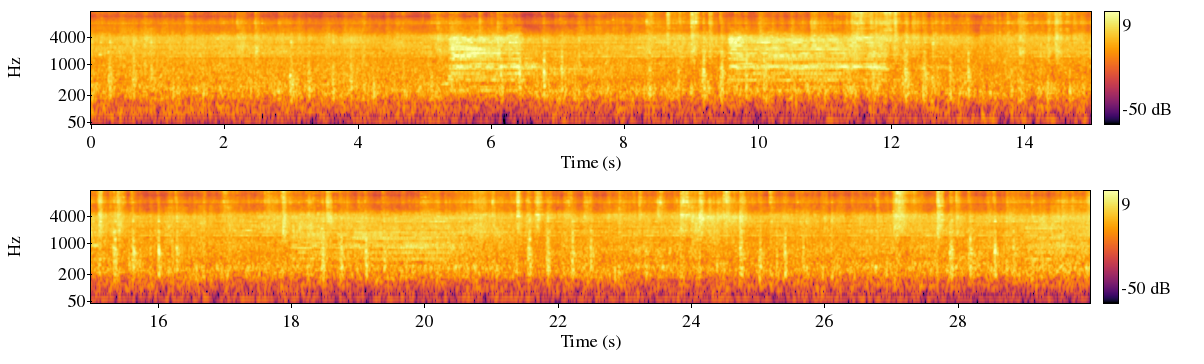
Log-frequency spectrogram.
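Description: Freight train of tank cars and covered hoppers rolling past, a steady rumble with wheels clicking over rail joints. A locomotive horn sounds three times: a short blast about six seconds in, then two longer blasts around ten and eighteen seconds in.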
